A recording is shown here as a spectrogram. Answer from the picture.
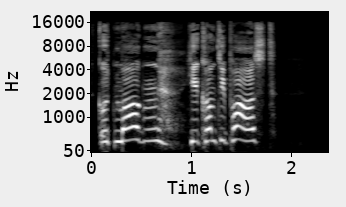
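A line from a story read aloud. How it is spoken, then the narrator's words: Calling. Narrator (German): rief Mika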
